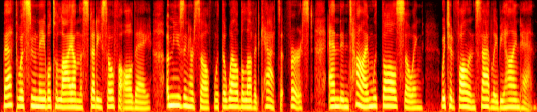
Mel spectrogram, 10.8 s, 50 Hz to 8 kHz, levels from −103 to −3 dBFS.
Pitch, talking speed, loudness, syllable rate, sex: 190 Hz, 185 wpm, -18 LUFS, 4.7 syllables/s, female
